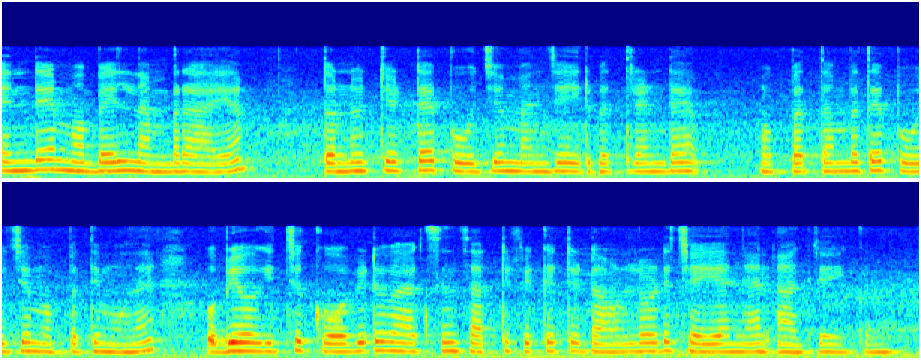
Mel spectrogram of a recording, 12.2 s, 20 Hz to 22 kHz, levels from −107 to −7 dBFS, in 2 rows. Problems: none marked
